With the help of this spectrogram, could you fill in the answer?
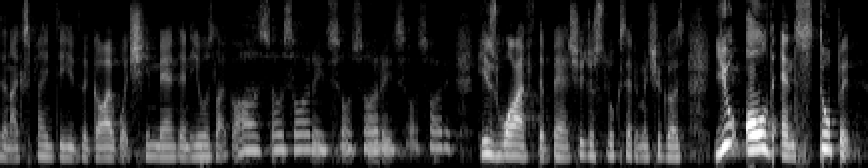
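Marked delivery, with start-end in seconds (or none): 2.3-4.5 high, softening repeated apology; profuse apology. Retold or imitated. Grocery packer apologizing to mom, high meek apology. Man apologizes after the explanation. 7.1-8.6 loud, slow, high put-down; scornful insult. Retold or imitated. Wife looks at husband, loud mock scorn.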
